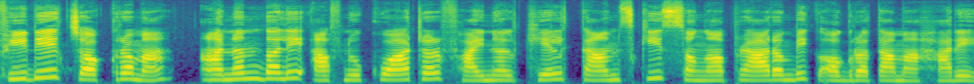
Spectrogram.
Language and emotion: Nepali, neutral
